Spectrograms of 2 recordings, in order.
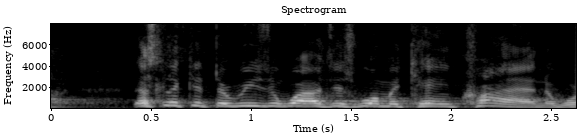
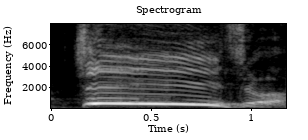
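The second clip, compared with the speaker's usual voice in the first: loud, high, drawn-out cry for help; long pleading holler that falls away at the end; desperate shout; 12 dB louder than usual. Acted. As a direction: shout after someone far ahead, holding the vowel. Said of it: "She's falling behind the answer".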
